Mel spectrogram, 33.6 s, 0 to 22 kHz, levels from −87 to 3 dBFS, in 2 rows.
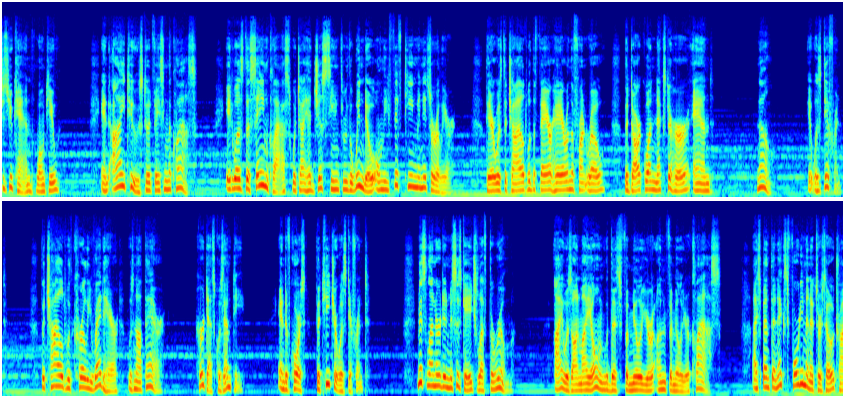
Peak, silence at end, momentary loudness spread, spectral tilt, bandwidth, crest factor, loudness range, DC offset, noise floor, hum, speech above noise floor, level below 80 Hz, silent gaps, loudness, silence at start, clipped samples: -2 dBFS; 0 s; 11 LU; -6.5 dB/octave; 15.5 kHz; 16 dB; 4 LU; under 0.1%; -58 dBFS; none; 42 dB; -48 dBFS; none; -17 LUFS; 0 s; under 0.1%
